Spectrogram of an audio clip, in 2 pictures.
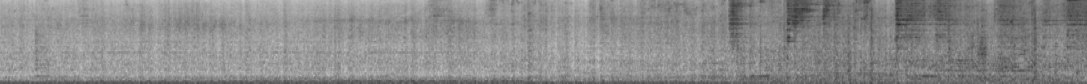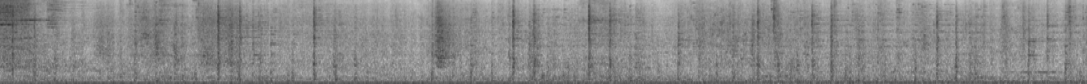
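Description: NR-class diesel freight locomotive droning past, then a long container train rolling by, its wheels clacking over the rail joints in a run of quick clicks. The engine's low drone fades after about seven seconds and the clicking takes over, with some high-pitched wheel noise in the middle.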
